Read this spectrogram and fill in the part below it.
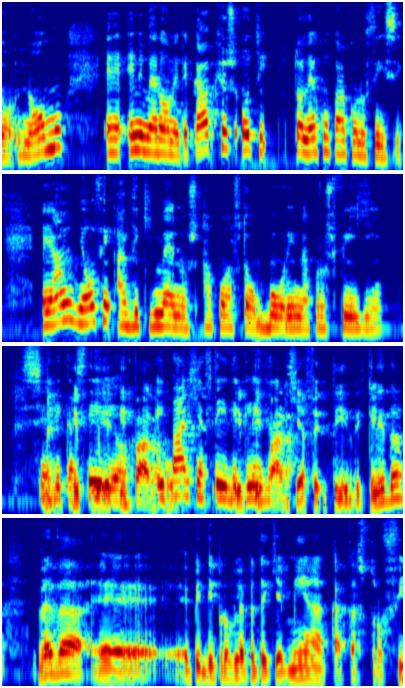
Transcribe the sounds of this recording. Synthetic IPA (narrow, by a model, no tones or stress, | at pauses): o̰no̞moʔenime̞ɾo̞ne̞t̪e̞kɐpço̞so̞t̪i | t̪o̞ne̞xumpɐɾɐko̞luθisie̞ɐnɲo̞θiʔɐnðicime̞no̞sɐpo̞ɐft̪o̞bo̞ɾinɐpɾo̞sfiʝi | seðikɐst̪iɾio̞ipɐɾxipɐɾçiɐft̪iːðikliðɐɐɾçiɐft̪iːðikliðɐ | ve̞veɐe | ḛpiðipɾo̞vle̞pe̞t̪e̞ce̞miɐkɐt̪ɐst̪ɾo̞̰fi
